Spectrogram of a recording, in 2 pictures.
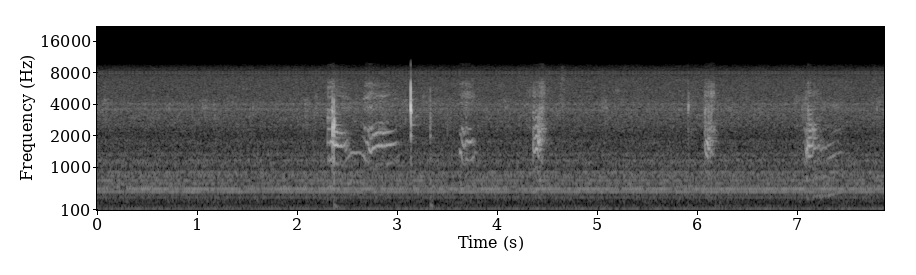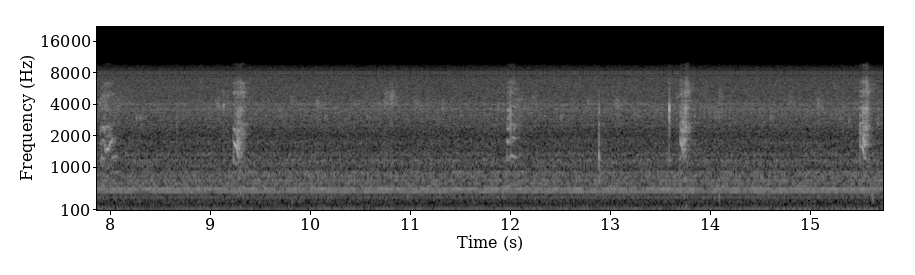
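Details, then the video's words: Indoor pet cat cackling while it watches birds through the window: repeated short chirping bursts and a few warbling squeaks at irregular intervals, with a constant background hum throughout. "cackling at the birds"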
